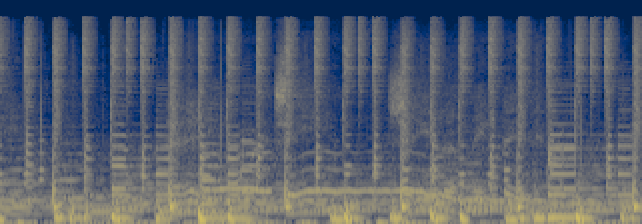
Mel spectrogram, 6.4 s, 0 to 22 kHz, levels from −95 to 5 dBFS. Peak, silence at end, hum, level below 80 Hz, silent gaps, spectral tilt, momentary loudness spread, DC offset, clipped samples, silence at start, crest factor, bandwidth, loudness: -8 dBFS; 0 s; none; -30 dBFS; none; -5 dB/octave; 5 LU; under 0.1%; under 0.1%; 0 s; 16 dB; 17 kHz; -26 LUFS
